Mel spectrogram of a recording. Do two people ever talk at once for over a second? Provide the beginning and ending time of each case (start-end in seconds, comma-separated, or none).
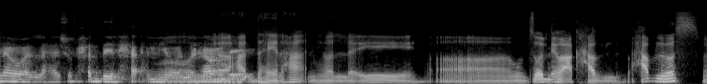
1.4-2.8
